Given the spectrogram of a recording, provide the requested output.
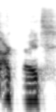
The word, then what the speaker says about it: Arknights: from the developer of Arknights. And I know Arknights is a Arknights, game. Isn't it? Is it Arknights? I always pronounce it Arknight. I don't know if the K is like it's Arknights, yeah.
